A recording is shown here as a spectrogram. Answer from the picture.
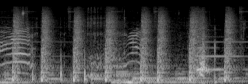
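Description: A cat's meow sound effect near the start, a single arching call that rises and falls in pitch, over background music with a steady drum beat.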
